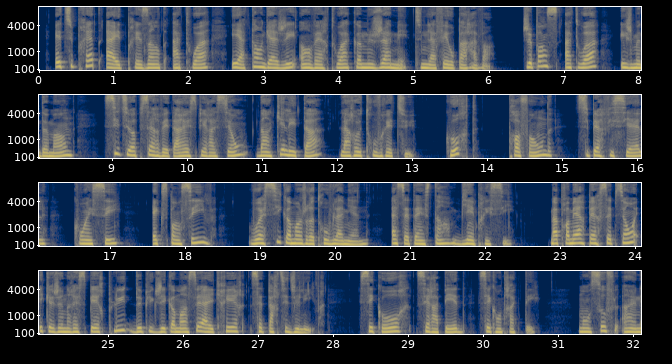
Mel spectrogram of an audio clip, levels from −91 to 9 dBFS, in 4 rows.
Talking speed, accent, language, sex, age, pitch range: 155 wpm, Canadian, French, female, 30-49, 175-210 Hz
